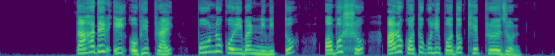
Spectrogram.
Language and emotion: Bengali, neutral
